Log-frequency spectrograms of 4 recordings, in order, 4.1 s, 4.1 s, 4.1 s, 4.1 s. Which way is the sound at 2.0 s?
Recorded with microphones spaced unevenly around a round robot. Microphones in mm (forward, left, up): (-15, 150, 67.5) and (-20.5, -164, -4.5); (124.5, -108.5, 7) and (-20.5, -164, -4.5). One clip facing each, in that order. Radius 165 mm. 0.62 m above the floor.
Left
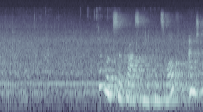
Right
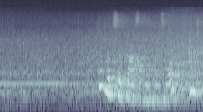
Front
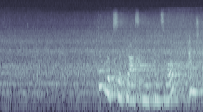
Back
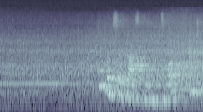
20° left.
